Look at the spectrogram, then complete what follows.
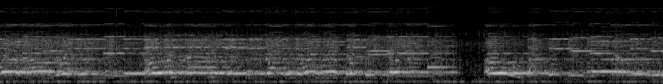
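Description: NB Toys Dancing Santa animated figure playing its built-in electronic song, a melody with synthetic-sounding singing, as it dances; the song breaks off for a moment about four and a half seconds in.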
